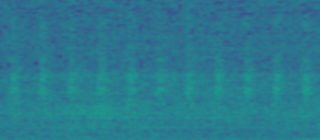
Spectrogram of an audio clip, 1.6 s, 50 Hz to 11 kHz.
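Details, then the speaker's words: 2007 BMW X3 3.0si petrol idling with light, quick tapping about seven times a second; won't accelerate over 5 mph, codes for Valvetronic servomotor sluggish, intake VANOS, tank-venting valve; source not yet pinpointed. "so we got to find out where this tapping noise is coming from so i'm gonna i'm gonna get a stethoscope see if i can hear where it's coming from so we can pinpoint this because it doesn't sound too good"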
